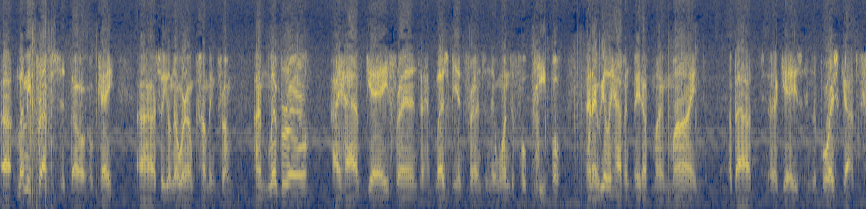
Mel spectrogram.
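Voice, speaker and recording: The voice has lively intonation, with noticeable background noise. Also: man, fairly low pitch for a man, moderate pace. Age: 60s. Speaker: talk radio caller. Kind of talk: call-in personal story.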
